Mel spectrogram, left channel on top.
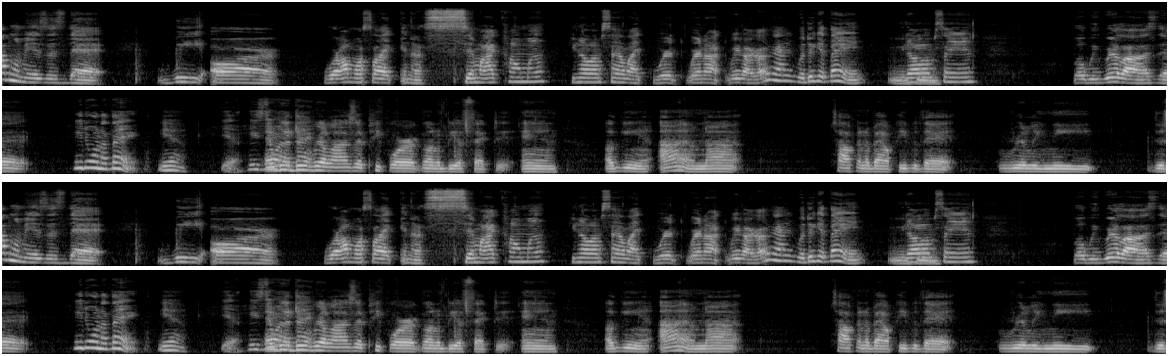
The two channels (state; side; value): identical; both; correlation 1.00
